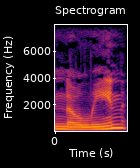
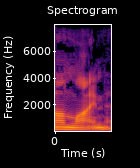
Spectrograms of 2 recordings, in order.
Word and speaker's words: Noeline: Yes, you can find me so most of my social handles are all my first and middle name, which is Kristin Noeline. I'll spell it for you. It's KristinNoeline. It's not Kristin Online, as many people think my name is.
